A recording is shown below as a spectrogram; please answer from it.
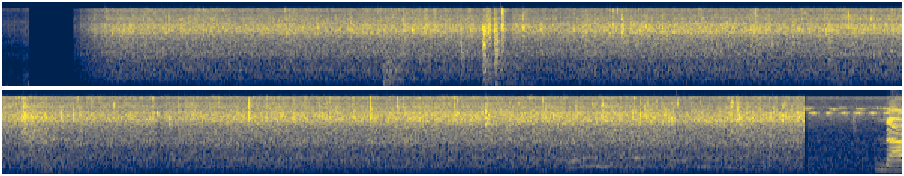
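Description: Steady rain falling: a dense, even hiss with a couple of sharper drip strikes about three seconds in. It cuts off abruptly near the end.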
